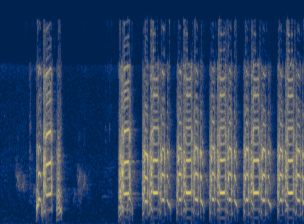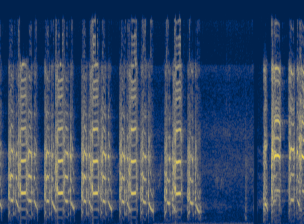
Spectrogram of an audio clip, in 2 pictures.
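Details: A pair of grey francolins (teetar) used as a hunting call gives loud, harsh, grating notes in a fast run of about twelve bursts, roughly two a second, after a short opening phrase.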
